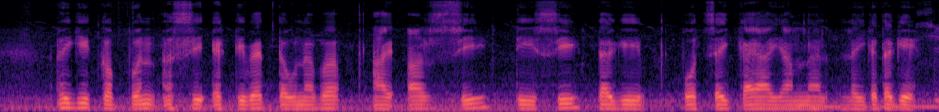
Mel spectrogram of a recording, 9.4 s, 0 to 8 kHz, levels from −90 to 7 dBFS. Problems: background conversations at intervals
